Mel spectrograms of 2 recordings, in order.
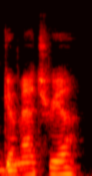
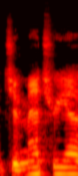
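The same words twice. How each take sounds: First: "gematria" with a hard g, as in get; hard-g pronunciation. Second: "gematria" with a soft g, as in gem; soft-g pronunciation. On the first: Teacher giving the pronunciation he has heard, hard-g pronunciation. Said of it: "I've heard it pronounced". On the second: Teacher naming a Kabbalah term, soft-g pronunciation. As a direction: start "gematria" with a j sound. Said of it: "what's called". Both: Shown as a demonstration.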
